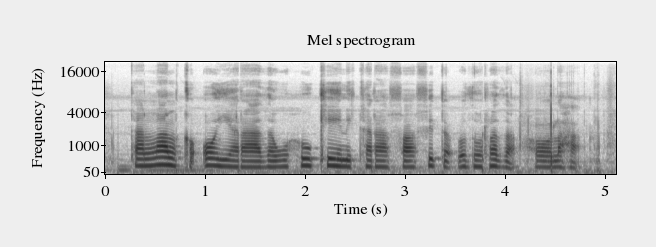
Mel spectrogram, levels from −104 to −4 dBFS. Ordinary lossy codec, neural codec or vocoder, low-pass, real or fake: none; none; none; real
